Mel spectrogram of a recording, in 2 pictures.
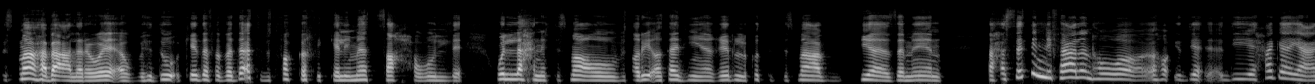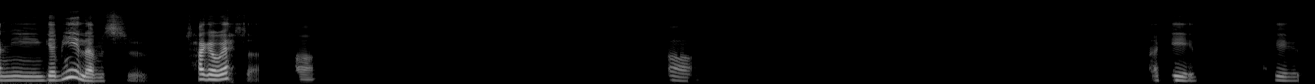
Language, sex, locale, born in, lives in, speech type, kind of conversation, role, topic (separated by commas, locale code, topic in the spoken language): Arabic, female, ar-EG, Egypt, Egypt, conversation, podcast, host, هل حصل قبل كده إنك رجعت تسمع أغاني زمان وغيّرت رأيك فيها؟ ليه؟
